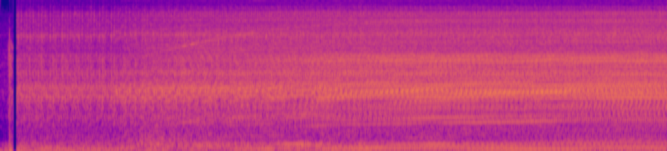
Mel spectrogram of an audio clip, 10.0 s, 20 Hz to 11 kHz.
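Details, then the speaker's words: 6.0 Powerstroke diesel Excursion after a blue-wire mod adding a manual fan clutch switch, idling, recorded at the front under the hood: a rushing roar builds and rises in pitch as the fan clutch locks up, taking 30–45 s. Fan engagement is normal. "you could clearly hear the fan kicking on and then kicking off. He said it takes a while to kick off. It gets slow. So it seems like it's working just fine."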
